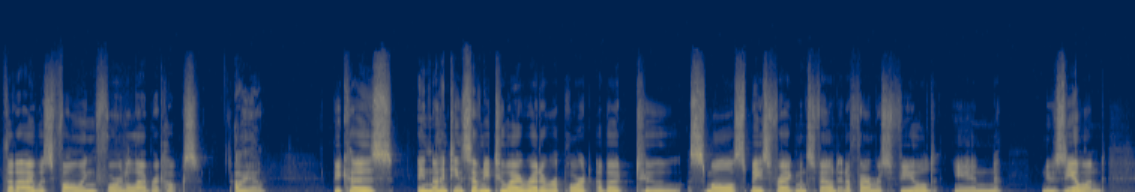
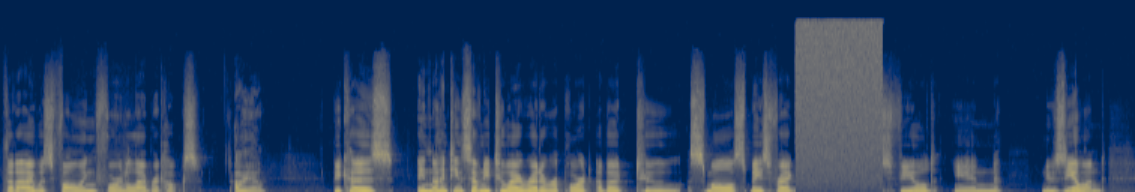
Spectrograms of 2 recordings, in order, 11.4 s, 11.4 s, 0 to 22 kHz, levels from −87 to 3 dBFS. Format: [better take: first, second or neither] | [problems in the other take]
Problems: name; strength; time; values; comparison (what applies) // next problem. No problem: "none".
first | audio cutting out; filled with static; at 8 s for 1 s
